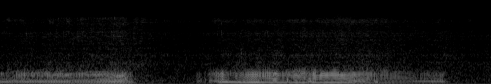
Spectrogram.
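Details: A French Bulldog snoring in deep sleep indoors: two long, low, rumbling snores, the first about a second long, the second a rattling, harmonic-rich breath lasting over two seconds, with a quiet pause between.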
